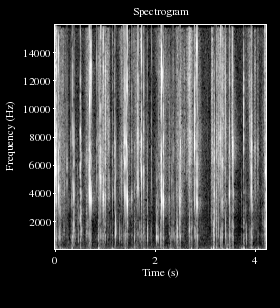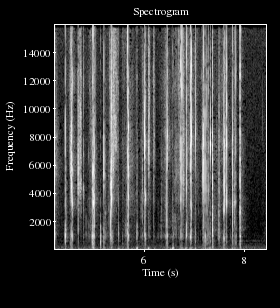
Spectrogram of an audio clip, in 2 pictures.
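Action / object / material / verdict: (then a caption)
scrape / plastic game case with shrink wrap / plastic / none. A small hollow plastic PS5 game case for Persona 5, possibly still in shrink wrap, is held in both hands close to the microphone and quickly gripped, rubbed and scratched with long red nails. The result is a dense, rapid stream of crinkly, crackling scratches with bright, sharp edges over a low, thumpy handling rumble. The sound dies down to a quiet hiss in the last half-second.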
